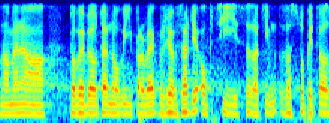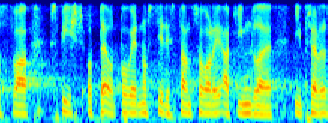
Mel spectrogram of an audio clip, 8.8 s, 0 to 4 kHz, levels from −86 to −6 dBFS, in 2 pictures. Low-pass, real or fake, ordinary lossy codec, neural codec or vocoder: 3.6 kHz; fake; Opus, 24 kbps; vocoder, 44.1 kHz, 128 mel bands every 512 samples, BigVGAN v2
